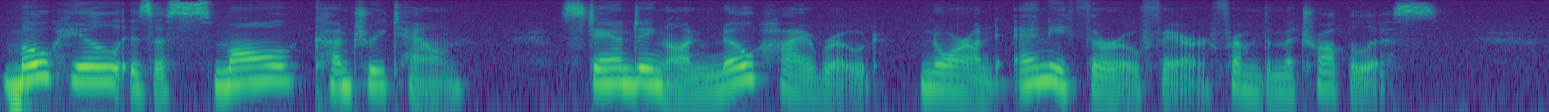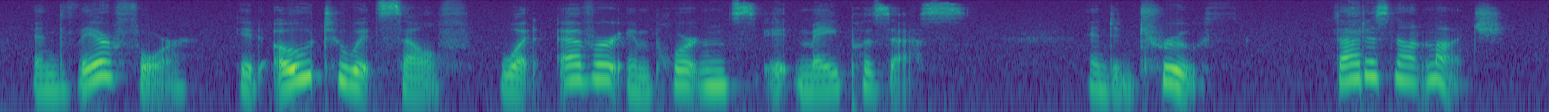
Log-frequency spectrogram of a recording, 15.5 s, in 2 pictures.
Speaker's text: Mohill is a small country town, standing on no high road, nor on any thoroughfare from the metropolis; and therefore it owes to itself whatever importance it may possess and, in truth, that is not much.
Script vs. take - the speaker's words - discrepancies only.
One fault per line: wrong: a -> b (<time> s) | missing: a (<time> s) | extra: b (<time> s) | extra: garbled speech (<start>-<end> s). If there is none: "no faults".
wrong: owes -> owe (9.1 s)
